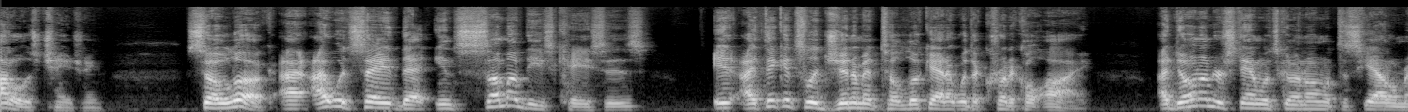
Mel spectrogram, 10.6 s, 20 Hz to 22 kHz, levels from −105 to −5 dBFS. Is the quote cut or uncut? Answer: uncut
